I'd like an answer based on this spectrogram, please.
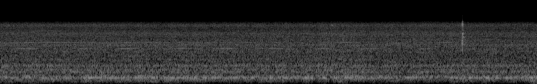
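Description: Automatic submerged arc welding head running a test weld: a steady hiss with a low hum underneath, and one short click near the end.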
